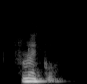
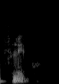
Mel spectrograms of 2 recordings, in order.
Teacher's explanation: La F, sonido labial, L, sonido palatal, la U es el vau acá, más que U es un vau, y la palatal E. Entonces se produce una disimilación eliminadora entre las dos labiales, entre la F y el vau, que excluye el segundo sonido labial, es decir, el vau.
